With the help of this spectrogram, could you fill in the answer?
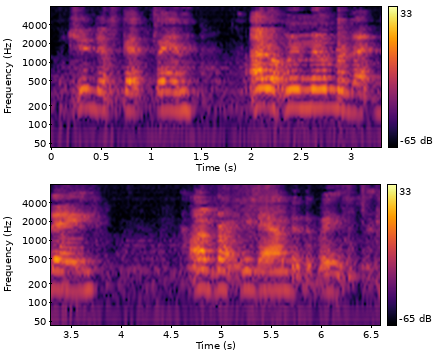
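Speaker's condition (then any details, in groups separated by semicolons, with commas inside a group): Cerebral palsy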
